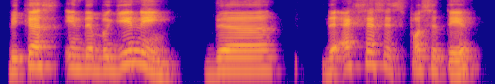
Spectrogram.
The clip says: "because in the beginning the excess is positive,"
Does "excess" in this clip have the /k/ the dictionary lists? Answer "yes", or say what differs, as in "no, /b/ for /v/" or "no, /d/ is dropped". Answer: yes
